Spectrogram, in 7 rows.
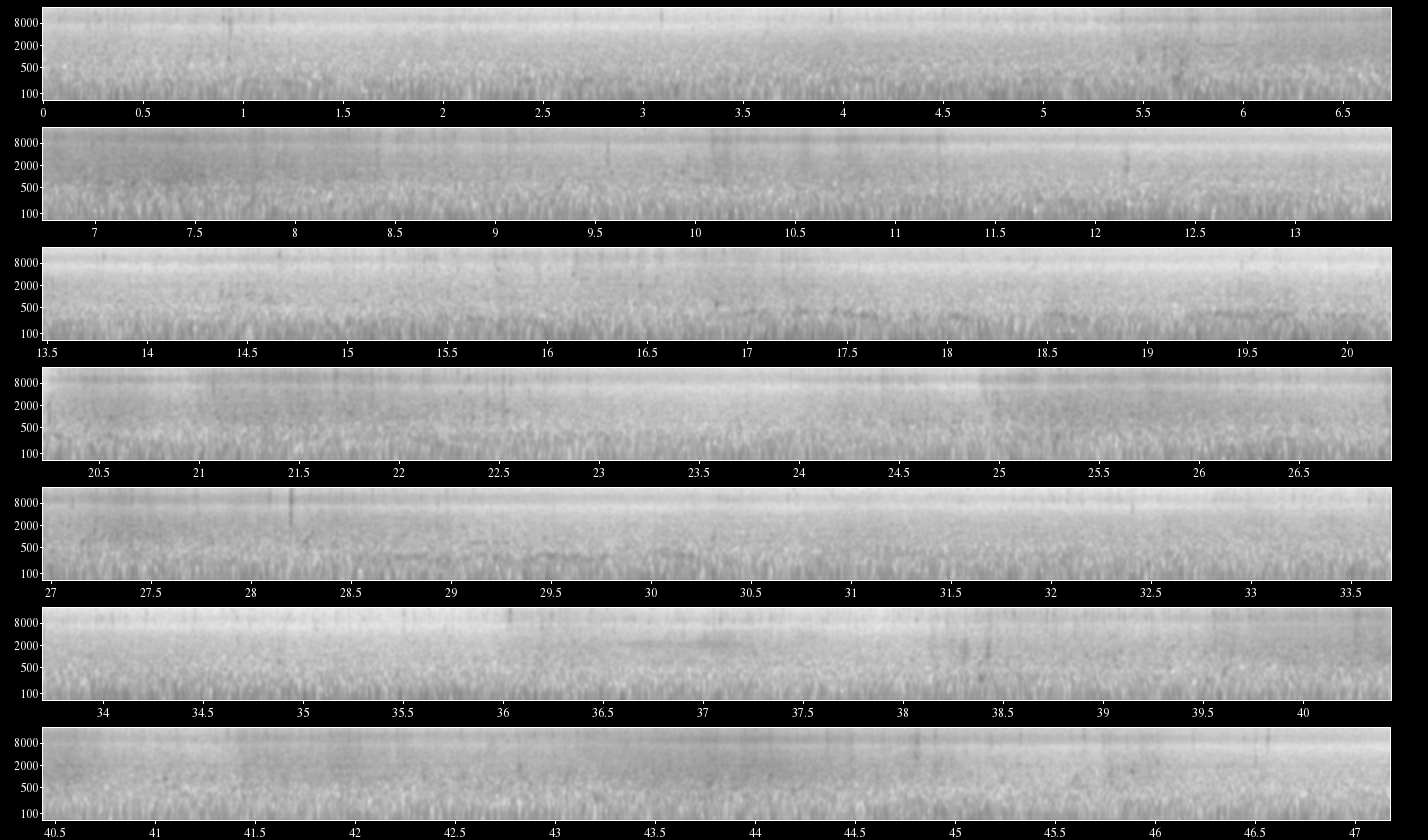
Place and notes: At the fishing port, wave, wind
Zoom H2n MS+XY
2 April 2018, ~13:00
